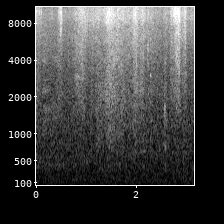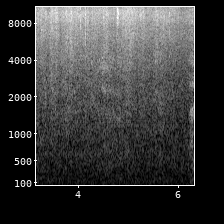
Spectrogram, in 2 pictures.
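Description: Steady outdoor background noise with a few faint rustles, about one and a half and three seconds in.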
